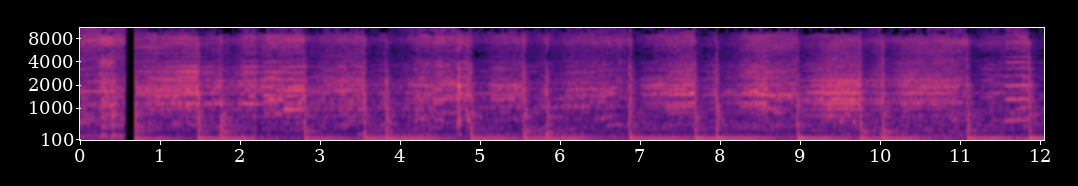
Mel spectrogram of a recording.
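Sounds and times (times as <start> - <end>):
drum beat: 0.1 - 12.0
melodicas playing a tune: 0.1 - 12.0.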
